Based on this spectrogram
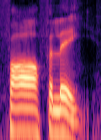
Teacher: emphasis on the first syllable, same pattern as totally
